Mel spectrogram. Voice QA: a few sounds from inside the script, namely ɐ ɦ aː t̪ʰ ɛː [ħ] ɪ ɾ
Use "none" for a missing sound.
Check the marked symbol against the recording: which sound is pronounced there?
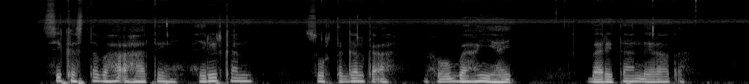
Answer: ħ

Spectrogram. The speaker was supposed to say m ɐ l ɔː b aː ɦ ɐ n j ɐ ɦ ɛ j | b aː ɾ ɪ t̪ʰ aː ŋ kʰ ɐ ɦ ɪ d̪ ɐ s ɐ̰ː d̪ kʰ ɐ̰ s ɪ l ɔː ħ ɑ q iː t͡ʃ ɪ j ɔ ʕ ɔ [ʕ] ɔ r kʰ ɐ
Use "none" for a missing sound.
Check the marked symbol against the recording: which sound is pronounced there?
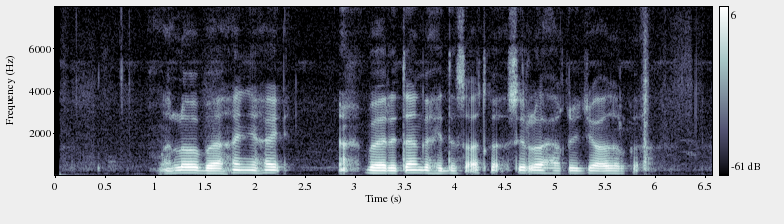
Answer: ð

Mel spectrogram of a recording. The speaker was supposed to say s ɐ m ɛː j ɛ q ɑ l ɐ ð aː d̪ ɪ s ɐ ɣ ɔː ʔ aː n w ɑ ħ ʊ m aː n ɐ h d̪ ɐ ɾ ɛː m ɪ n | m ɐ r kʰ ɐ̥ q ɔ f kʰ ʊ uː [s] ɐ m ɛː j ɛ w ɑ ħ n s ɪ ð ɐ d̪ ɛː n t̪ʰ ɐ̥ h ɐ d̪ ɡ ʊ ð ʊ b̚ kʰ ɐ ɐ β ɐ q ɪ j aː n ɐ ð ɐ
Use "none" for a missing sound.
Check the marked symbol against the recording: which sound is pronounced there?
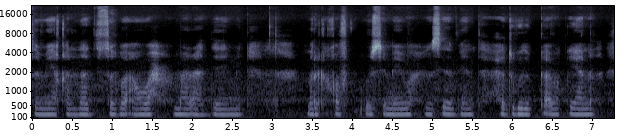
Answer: s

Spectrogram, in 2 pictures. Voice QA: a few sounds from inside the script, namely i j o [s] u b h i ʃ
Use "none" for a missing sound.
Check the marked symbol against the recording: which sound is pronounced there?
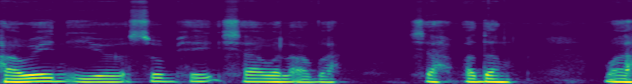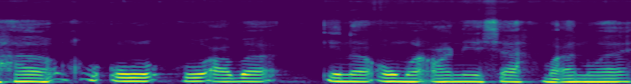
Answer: s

